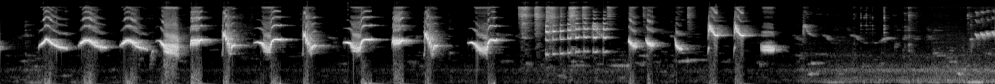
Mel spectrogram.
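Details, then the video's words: Asian pied starling song used to coax other starlings into singing: about a dozen regular downslurred whistles, a burst of harsh buzzy notes, a few more whistles, then fading low noise. "Pancingan Jalak Suren Gacor Memancing Suara Burung Jalak Biar cpt Respon NYAUT ikut Gacor Full Isian"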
